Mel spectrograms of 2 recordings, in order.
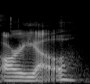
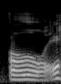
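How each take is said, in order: First: The name is said the Hebrew way. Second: The name is said the Kentucky way.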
